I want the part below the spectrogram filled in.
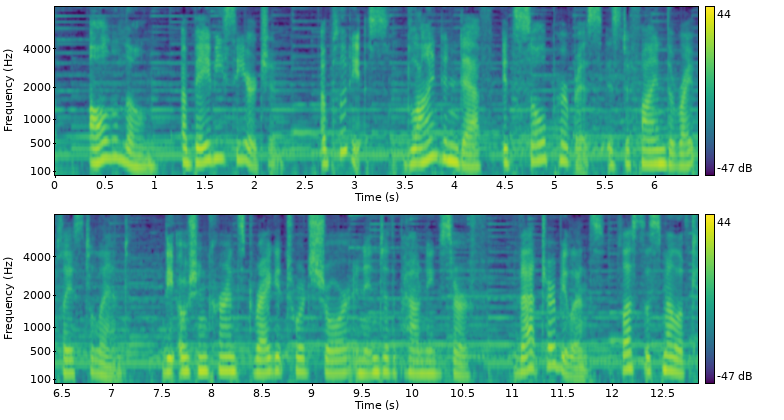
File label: TV nature narration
